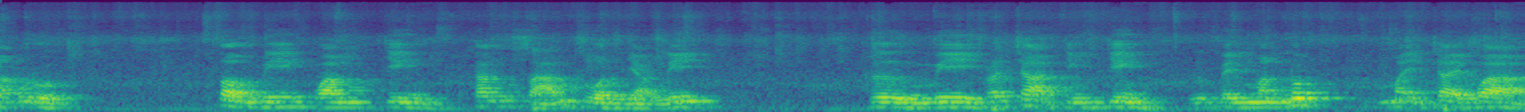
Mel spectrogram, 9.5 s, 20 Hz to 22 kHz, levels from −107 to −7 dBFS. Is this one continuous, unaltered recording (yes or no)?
yes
